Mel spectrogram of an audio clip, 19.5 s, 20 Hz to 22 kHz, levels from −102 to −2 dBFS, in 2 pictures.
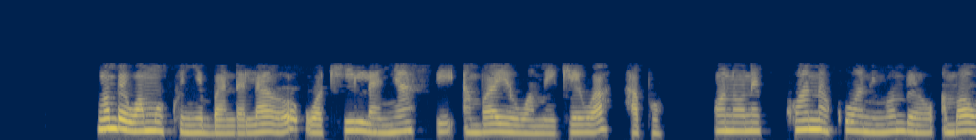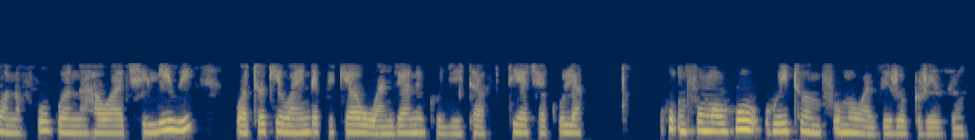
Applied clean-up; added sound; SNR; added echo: none; none; none; none.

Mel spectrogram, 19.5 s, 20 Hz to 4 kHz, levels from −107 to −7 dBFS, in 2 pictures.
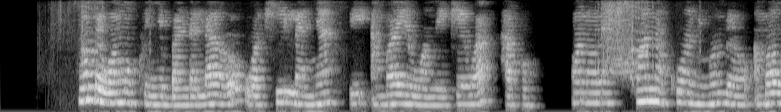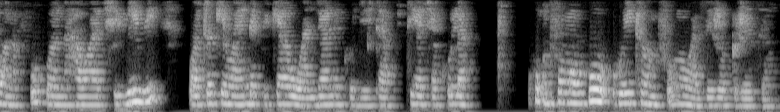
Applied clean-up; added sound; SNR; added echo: neural separator model SepFormer DNS4.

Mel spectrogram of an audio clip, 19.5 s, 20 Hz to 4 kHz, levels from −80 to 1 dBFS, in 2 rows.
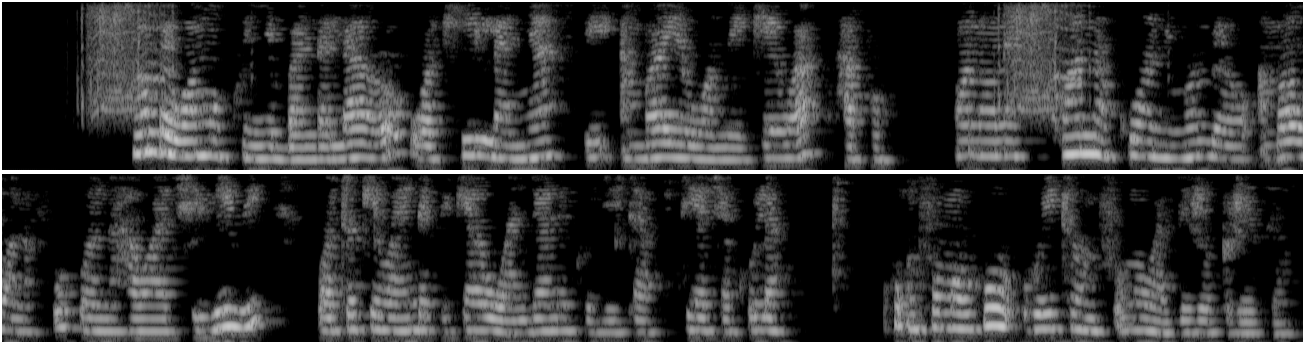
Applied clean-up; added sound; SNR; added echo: classical method WPE with log-MMSE.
